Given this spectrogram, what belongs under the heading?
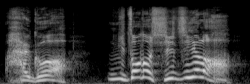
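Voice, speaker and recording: A man's voice: medium pitch, big pitch swings, brisk, pushed and bright, pitched above the performer's own voice. A man voicing a blunt, impatient teenage schoolboy in an audiobook. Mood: exasperated. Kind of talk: audiobook character voice.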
